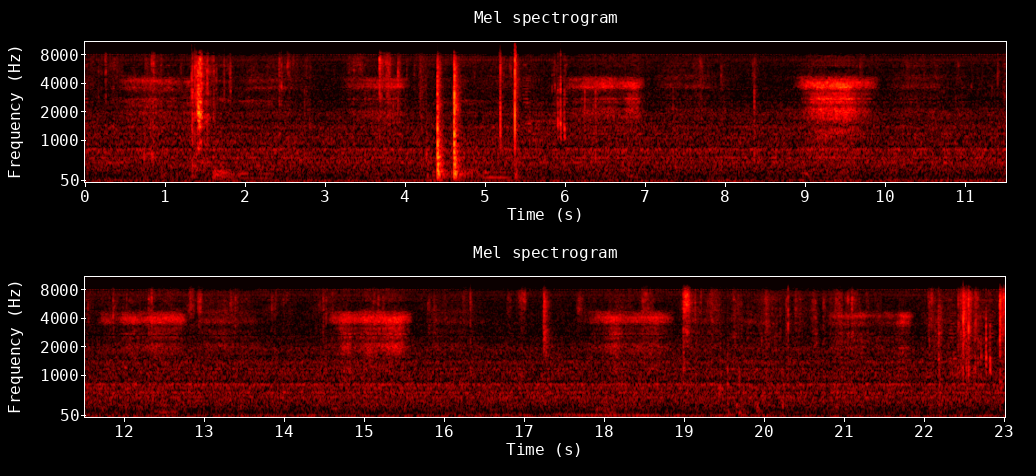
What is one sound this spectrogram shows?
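Trading cards slide and flick against each other as they are flipped through by hand.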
